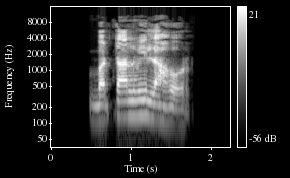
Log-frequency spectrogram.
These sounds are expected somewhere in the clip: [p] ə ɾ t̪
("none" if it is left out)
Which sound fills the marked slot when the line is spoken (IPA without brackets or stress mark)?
b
